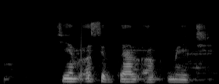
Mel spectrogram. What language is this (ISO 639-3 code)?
luo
